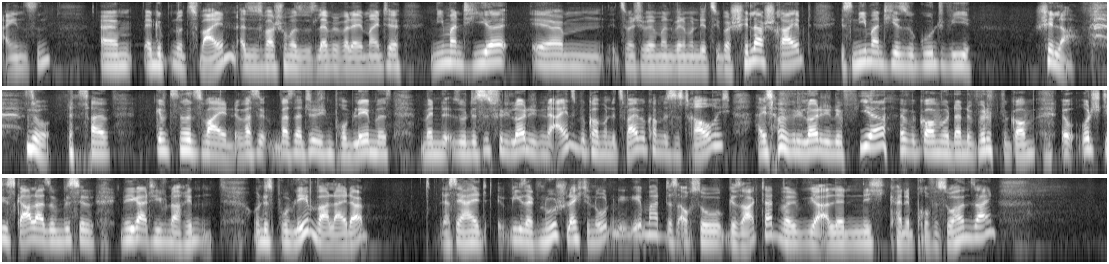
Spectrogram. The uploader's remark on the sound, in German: Live aus dem Garten. Für die winterliche Atmosphäre wurde dieses Episode bei 2 Grad Celcius Außentemperatur im Garten aufgenommen.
